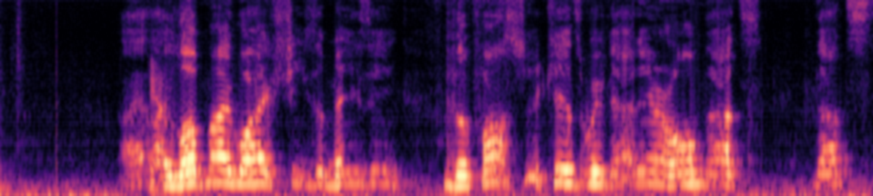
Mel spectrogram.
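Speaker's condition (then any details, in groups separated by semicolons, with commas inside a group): Cerebral palsy; from birth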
